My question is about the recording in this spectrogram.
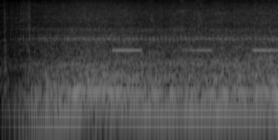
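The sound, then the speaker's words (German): A landscape gardener's delivery van, towing a trailer with a small excavator on it, revs its engine and holds a steady low drone while a reversing alarm beeps faintly and continuously in the background, with no one speaking. “Er ist mit einem Lieferwagen gekommen und auf dem Anhänger hat er einen kleinen Bagger.”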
